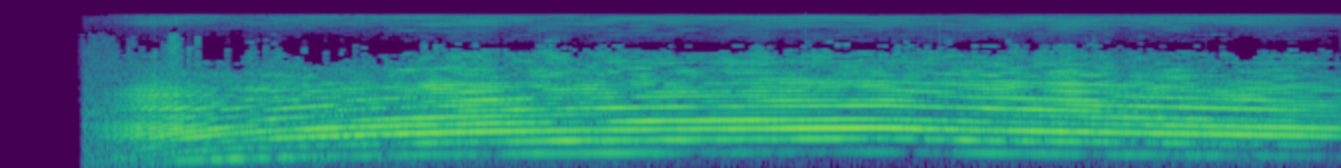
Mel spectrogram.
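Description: Warning siren winding up, its pitch rising sharply over the first couple of seconds to a steady wail, then sagging slightly and beginning to die away at the end.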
